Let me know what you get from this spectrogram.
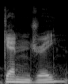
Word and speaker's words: Gendry: And and when Gendry appears, or Gendry. – It's a hard G.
